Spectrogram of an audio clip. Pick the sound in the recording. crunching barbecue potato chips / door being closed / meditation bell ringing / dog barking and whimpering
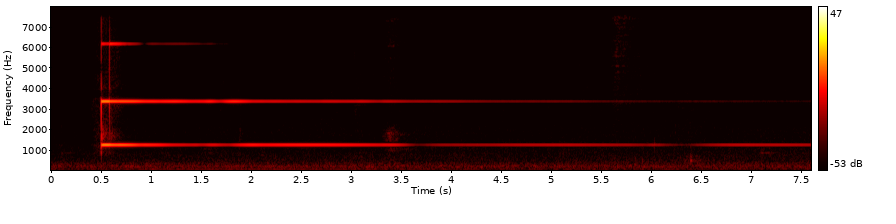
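meditation bell ringing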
